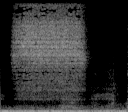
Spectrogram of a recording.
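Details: Adult male speech therapist demonstrating /s/ with the teeth closed as a model for a child; sustained /s/ sound, correct production.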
